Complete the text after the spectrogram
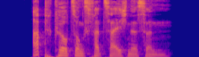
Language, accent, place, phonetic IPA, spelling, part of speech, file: German, Germany, Berlin, [ˈapkʏʁt͡sʊŋsfɛɐ̯ˌt͡saɪ̯çnɪsn̩], Abkürzungsverzeichnissen, noun, De-Abkürzungsverzeichnissen.ogg
- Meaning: dative plural of Abkürzungsverzeichnis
